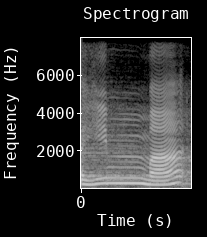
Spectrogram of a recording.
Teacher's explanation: bertasydid maka ini keluarlah hukum idgham mimi atau idgham mislain jadi hukum idgham mimi itu cara bacanya itu didengungkan ya Ini ditahan ya cara bacanya sehingga temponya dua harakat jadi cara baca himma ditekan h nya kemudian ditahan Barang 2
